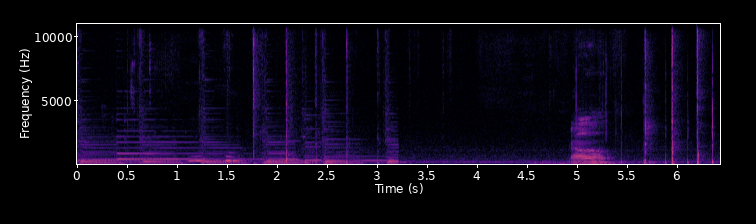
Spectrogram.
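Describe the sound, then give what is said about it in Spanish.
Sharp hand claps snap out irregularly, scattered over a sustained tonal background early on, then ring out more clearly and closer together near the end. “Palmas.”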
